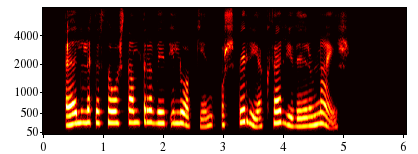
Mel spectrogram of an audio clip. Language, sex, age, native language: Icelandic, female, 40-49, Icelandic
